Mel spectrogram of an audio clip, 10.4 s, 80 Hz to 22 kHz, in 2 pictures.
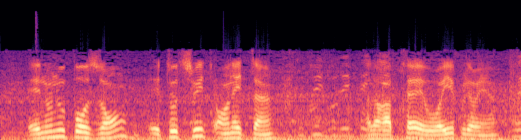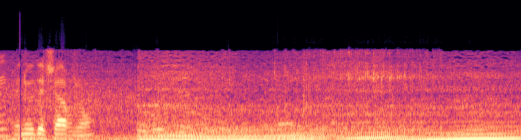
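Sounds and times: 
speech: 0.2s - 7.0s
Red Cross cargo truck engine revving on road: 1.4s - 10.4s.

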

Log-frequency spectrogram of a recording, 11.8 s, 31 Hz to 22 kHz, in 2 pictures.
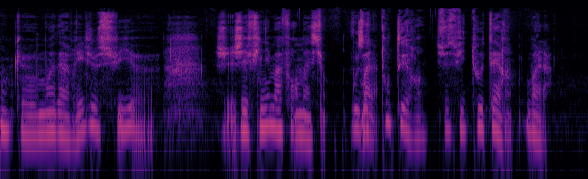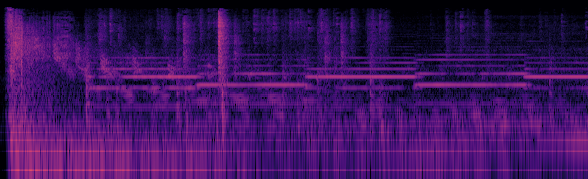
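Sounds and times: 
speech: 0.0s - 5.6s
sharp knocks and clatters: 6.0s - 9.9s
ambulance siren wailing: 6.8s - 11.7s
moving vehicle rumble: 7.3s - 11.7s.

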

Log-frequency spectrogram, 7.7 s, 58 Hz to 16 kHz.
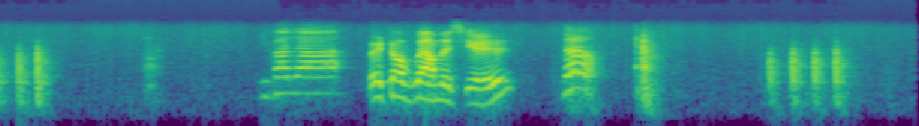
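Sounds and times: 
knocking on a door: 0.0s - 0.6s, 6.4s - 7.2s
speech: 2.3s - 5.1s.

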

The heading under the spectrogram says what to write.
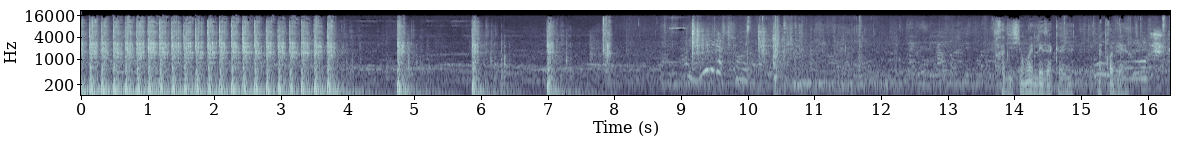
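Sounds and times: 
heavy theatre doors being opened with clunks and thuds: 0.0s - 12.0s
murmuring voices in a reverberant hall: 2.6s - 16.3s
speech: 14.1s - 16.2s.

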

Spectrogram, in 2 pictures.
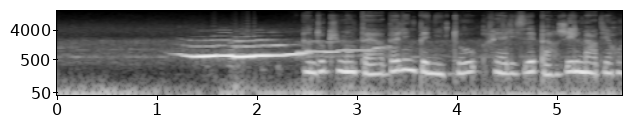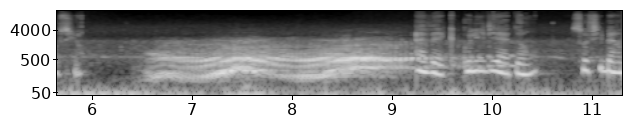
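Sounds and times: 
humpback whale call: 1.1s - 3.6s, 6.6s - 10.2s
speech: 2.5s - 6.8s, 9.3s - 11.2s.

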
